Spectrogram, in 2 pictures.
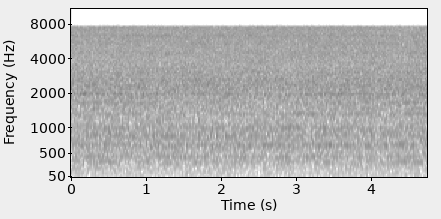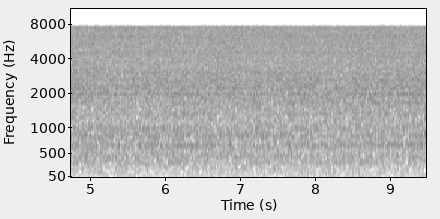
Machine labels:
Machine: fan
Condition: normal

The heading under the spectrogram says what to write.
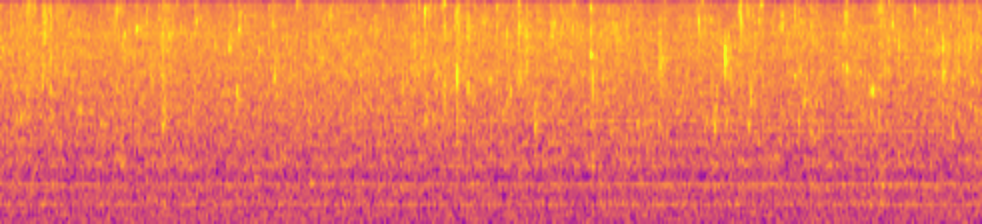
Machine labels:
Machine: pump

